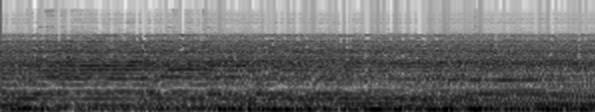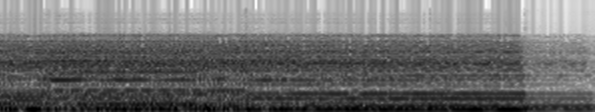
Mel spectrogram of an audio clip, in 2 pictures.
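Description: Distorted electric guitar playing sustained chords and notes through reverb and delay effects in Reaper, loud and continuous for most of the stretch, then cutting off near the end.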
